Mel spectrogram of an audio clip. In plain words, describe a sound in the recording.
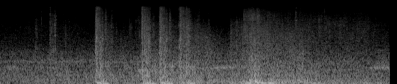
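Gunshots boom in loud, quick bursts.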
